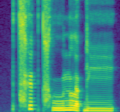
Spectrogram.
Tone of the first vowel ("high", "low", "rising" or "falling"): high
